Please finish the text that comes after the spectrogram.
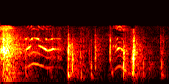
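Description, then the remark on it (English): A door is shut: a brief squeaky whine, then a solid thunk followed by a couple of quick knocking bumps as it settles closed, fairly loud against a quiet background. “I'll shut this door.”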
